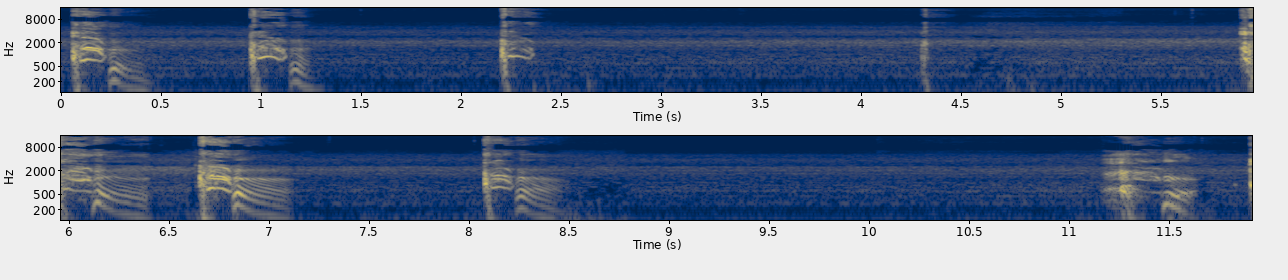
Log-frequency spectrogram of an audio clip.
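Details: Coughing fit after smoking from a bong: a series of harsh, hacking cough bursts in short runs; irritant cough.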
